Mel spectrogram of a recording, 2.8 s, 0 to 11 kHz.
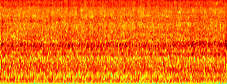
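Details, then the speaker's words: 2018 John Deere 3038e diesel tractor, after cleaning the crank or cam position sensor that caused intermittent crank-no-start code ECU A 523249.05: fires right up to a steady, even idle with a smooth low rumble, no misses or knocks; normal idle. "But now, she fires right to life. Awesome."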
